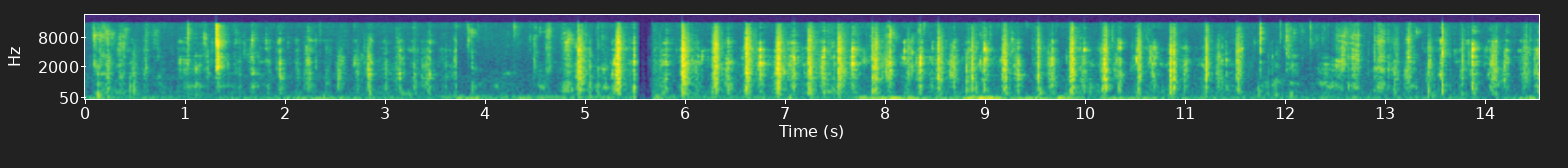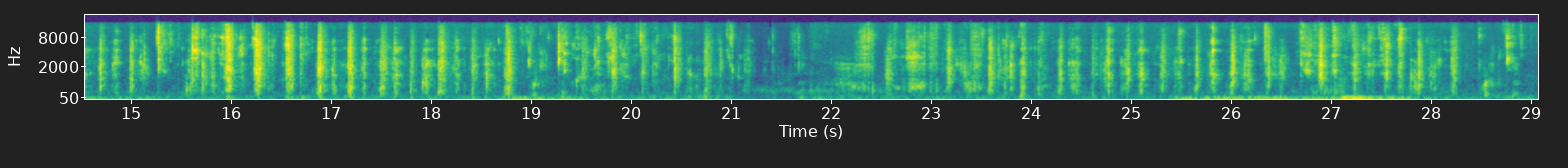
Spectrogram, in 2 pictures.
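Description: A person chewing crunchy fried food close to the microphone: dense, irregular crunches and bites, with a brief lull about three quarters of the way through.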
